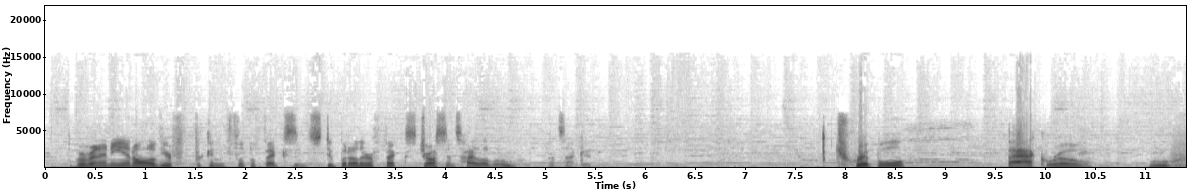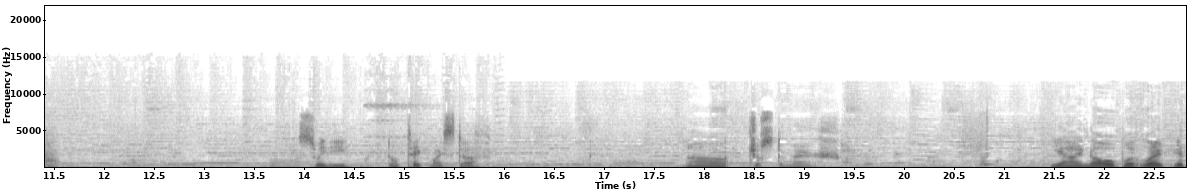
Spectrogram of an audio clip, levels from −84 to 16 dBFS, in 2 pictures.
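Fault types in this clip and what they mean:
Adaptive stream at a lower bitrate, 16.0 s to the end: the connection slowed, so the player switched abruptly and gaplessly to a leaner version, which fits 96 kbit/s AAC dropping to 16 kbit/s HE-AAC. Nothing remains above 11.8 kHz, and codec artefacts rise.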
